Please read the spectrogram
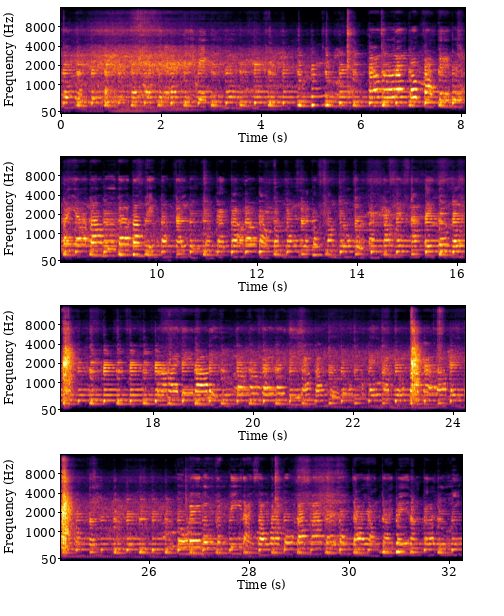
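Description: Đàn tính, the Tày long-necked gourd lute, plucked in a quick, even, repeating pattern. A few sharp clicks cut through it, two of them close together near the end.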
